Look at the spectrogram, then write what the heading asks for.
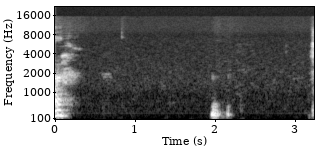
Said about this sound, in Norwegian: hun gråter, Bare for ja. de som hører på nå, så bruker hun litt tid på å puste og sånn, for hun gråter litt, og det er veldig vakkert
